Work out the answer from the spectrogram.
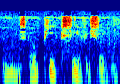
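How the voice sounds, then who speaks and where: Casting: gruff elder-brother outlaw, deep American drawl, wry and terse, noisy old radio Western. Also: male voice, very animated, normal speed, full character voice. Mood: hushed, wary. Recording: noisy vintage radio drama recording.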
